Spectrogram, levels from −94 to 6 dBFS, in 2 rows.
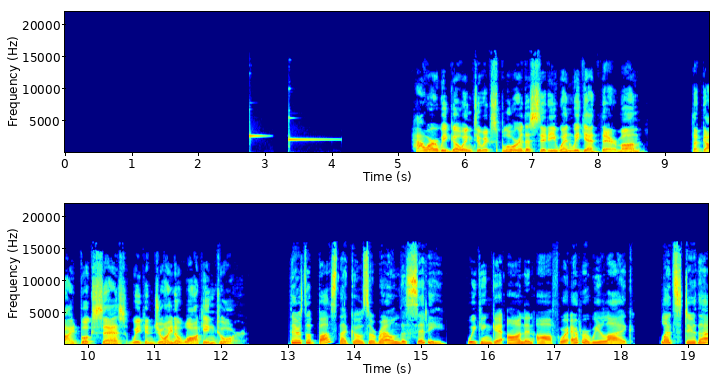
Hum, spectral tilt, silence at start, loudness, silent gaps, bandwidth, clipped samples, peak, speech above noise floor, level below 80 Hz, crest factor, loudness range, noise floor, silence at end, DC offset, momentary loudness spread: none; -4 dB/octave; 2.75 s; -19 LUFS; 4.66-5.17 s, 8.74-9.38 s, 12.42-13.00 s, 15.39-15.67 s, 18.22-18.57 s; 16 kHz; under 0.1%; -2 dBFS; over 72 dB; -62 dBFS; 18 dB; 14 LU; under -90 dBFS; 0 s; under 0.1%; 10 LU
